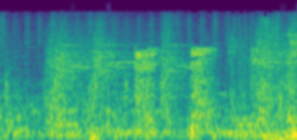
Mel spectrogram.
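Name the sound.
smashing enemies in video game Ninja Gaiden Black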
